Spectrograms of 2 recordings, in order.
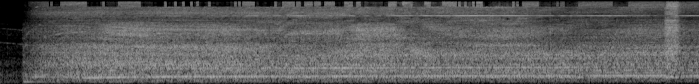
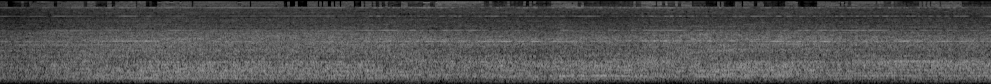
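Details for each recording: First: Dyson DC18 Slim All Floors vacuum, made December 2006: steady roar with a thin constant high whistle. Owner suspects cyclone shroud holes plugged with cat litter rather than the motor, and plans to clean the cyclone assembly. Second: Dyson DC18 Slim All Floors vacuum made in December 2006, running after its reset button was pressed and the brush spins again: steady high-pitched motor whoosh with even airflow hiss, no grinding or stalling; normal running.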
